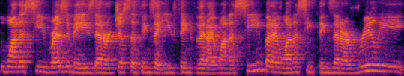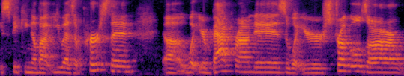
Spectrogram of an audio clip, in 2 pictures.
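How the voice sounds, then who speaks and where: The woman's pitch sits in the medium range, and her intonation is fairly even. She speaks at a moderate pace over noticeable background noise. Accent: American. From US Southwest border, southern Arizona. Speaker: pharmacist executive. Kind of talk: panel interview. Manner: conversational with many fillers.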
